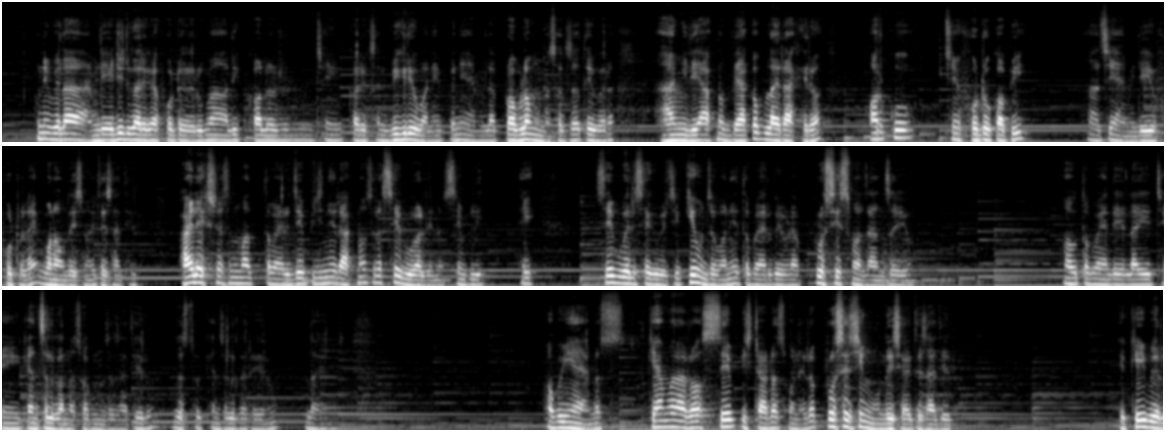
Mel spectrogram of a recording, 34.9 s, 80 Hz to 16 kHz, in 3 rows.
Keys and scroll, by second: 3.4 =, 7.1 -, 16.6 =, 19.0 -, 19.2 -, 29.6 =.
